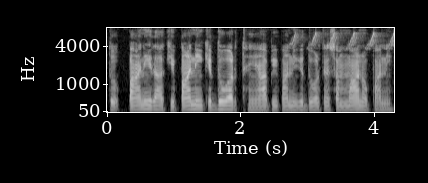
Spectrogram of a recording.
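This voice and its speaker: Flat-voiced man teaching a grammar lesson. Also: medium pitch, a little fast, clean tone, no echo, muffled recording. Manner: explains patiently, repeating key phrases. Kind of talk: exam-prep Hindi grammar lesson.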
